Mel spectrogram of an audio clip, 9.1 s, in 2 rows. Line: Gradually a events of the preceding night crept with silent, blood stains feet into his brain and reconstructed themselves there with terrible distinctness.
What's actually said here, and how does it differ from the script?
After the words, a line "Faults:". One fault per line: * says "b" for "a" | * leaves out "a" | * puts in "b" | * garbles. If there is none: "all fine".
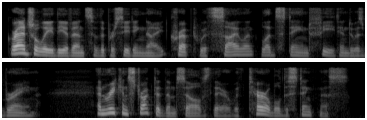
Gradually the events of the preceding night crept with silent, blood stained feet into his brain and reconstructed themselves there with terrible distinctness.
Faults:
* says "the" for "a"
* says "stained" for "stains"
